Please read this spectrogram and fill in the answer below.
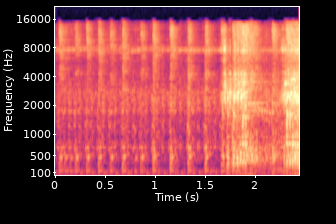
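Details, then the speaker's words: Freshly overhauled Kawasaki RR two-stroke motorcycle after its first start. Crisp, even popping at idle, then a clean rise on the throttle; quiet, with a light, free-revving engine. Normal two-stroke running. "Senyap ni geng motor. Baru overhaul. Mesin pun ringan"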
